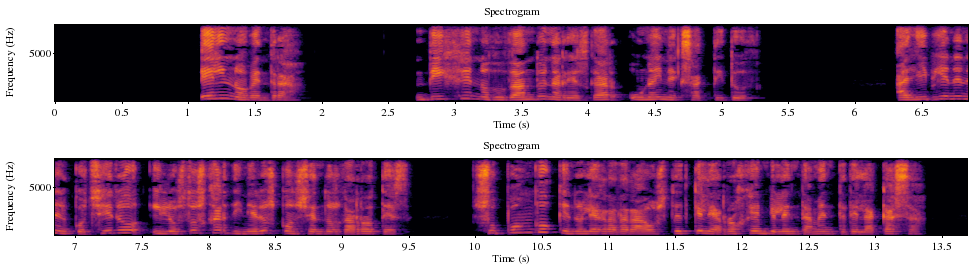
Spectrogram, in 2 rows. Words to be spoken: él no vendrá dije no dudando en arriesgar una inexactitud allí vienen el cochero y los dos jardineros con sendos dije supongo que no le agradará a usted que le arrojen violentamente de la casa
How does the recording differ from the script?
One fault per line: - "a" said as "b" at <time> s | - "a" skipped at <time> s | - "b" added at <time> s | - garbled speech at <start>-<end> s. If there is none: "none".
- "dije" said as "garrotes" at 9.0 s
